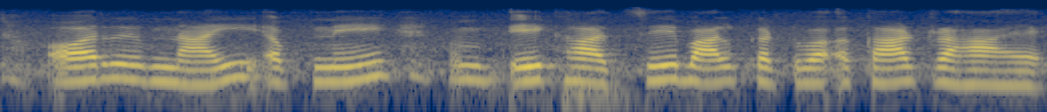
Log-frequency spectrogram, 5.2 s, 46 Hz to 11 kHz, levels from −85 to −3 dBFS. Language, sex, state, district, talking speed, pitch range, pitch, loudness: Hindi, female, Bihar, Madhepura, 135 wpm, 195-225 Hz, 205 Hz, -20 LUFS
